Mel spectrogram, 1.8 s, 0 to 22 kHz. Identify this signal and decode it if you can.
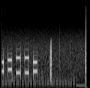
DTMF, heard as telephone touch tones, tones of about 110 ms. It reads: 48334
